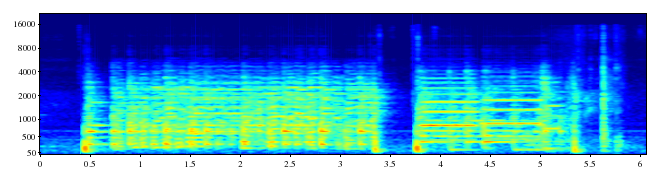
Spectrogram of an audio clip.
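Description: Background music playing from a CB radio's add-on music box, heard through the radio. It stops short twice and starts again with sharp clicks, in step with the microphone key being pressed.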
